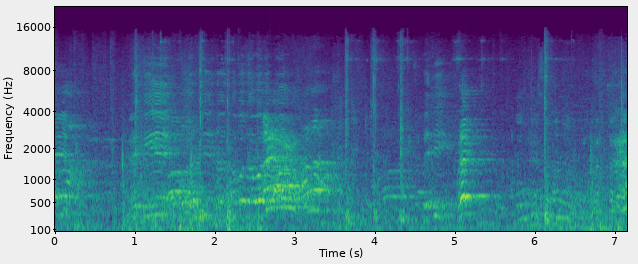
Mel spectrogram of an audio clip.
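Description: Boxing gloves thud against a boxer's body and gloves.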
